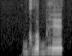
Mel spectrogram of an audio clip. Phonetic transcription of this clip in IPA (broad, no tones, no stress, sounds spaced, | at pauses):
ɡʱ ʊ b ɦ ɪ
